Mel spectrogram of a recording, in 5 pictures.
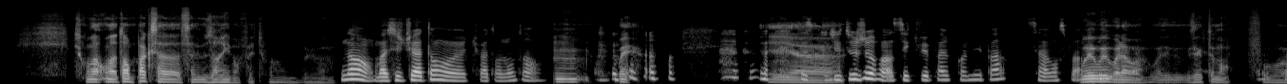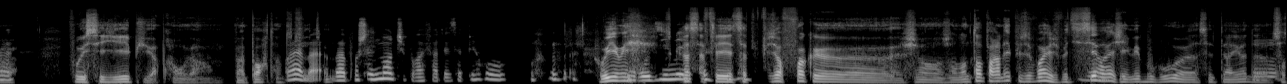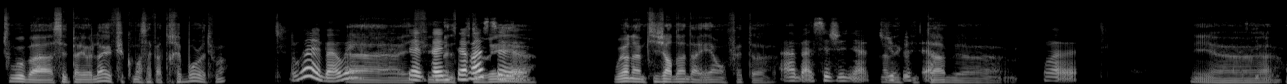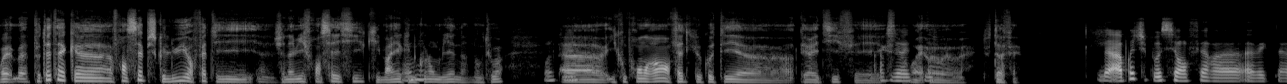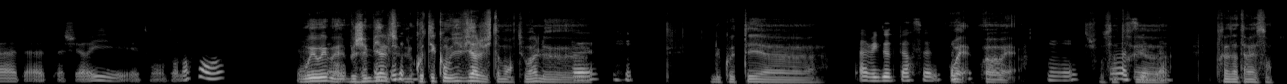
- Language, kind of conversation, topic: French, unstructured, Qu’est-ce qui te fait te sentir chez toi dans un endroit ?
- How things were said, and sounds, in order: laugh; laugh; unintelligible speech; laugh; laugh; chuckle; chuckle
